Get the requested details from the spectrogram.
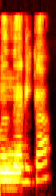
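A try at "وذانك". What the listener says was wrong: Pakai nun apa pakai lam? Pakai nun. Wadhanika زميلايا.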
